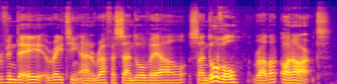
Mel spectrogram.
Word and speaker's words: Sandoval: writing and rafa sandoval sandoval rather on art i put an extra syllable in there for some reason that didn't sound right no i don't know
